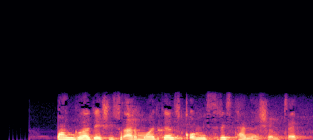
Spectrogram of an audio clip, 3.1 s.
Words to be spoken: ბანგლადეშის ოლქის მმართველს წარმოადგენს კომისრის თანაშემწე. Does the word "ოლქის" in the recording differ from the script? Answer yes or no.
yes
